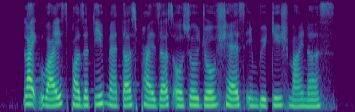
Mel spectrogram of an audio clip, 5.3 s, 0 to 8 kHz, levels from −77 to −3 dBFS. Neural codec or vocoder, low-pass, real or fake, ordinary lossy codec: none; 7.2 kHz; real; none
